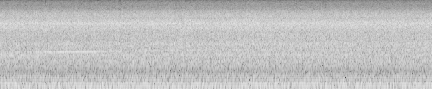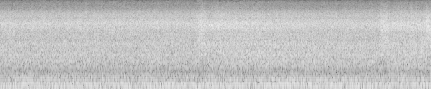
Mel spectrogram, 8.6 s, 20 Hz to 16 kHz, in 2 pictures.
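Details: 2004 Ford Explorer 4.6L V8 running after repairing a blown-out spark plug hole with a Triton thread insert: steady, even engine hum with no misfire, ticking or puffing from the plug hole; repair holds, normal running.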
